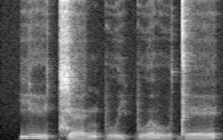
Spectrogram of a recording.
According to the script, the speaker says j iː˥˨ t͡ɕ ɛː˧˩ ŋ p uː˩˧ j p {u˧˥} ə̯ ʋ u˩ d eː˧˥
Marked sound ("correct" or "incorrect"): correct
